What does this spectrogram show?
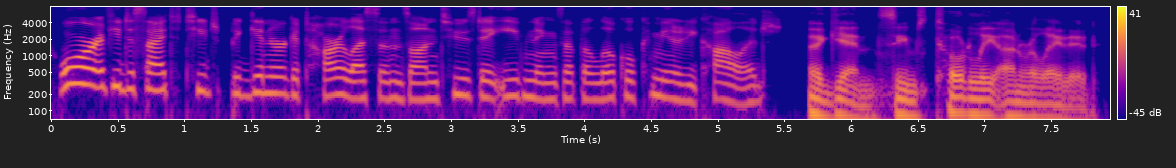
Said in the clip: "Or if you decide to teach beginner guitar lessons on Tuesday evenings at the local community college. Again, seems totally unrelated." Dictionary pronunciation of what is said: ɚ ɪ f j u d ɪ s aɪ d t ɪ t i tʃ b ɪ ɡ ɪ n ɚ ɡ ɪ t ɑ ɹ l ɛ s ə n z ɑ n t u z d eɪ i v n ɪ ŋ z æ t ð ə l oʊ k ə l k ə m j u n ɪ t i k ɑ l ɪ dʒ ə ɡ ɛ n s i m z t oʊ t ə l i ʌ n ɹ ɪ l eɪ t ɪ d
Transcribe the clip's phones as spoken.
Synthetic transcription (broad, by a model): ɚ ɪ f j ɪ d ɪ s aɪ d t ɪ t i tʃ b ɪ ɡ ɪ n ɚ ɡ ɪ t ɑ ɹ l ɛ s ə n z n t u z d eɪ i v n ɪ ŋ z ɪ t ð ə l oʊ k l k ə m j u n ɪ t i k ɑ l ɪ dʒ ə ɡ ɛ n s i m z t oʊ t l i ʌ n ɹ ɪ l eɪ t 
